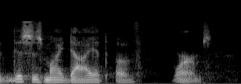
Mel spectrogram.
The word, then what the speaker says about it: Worms: When we read that, by the way, looks like, or it says worms, okay, W-O-R-M-S. But in German, it's pronounced Worms. It's the name of a city.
